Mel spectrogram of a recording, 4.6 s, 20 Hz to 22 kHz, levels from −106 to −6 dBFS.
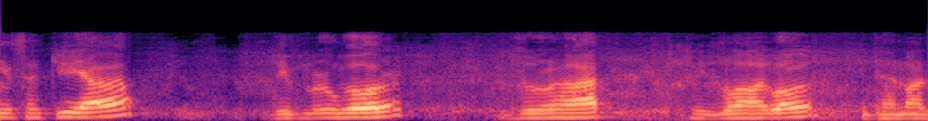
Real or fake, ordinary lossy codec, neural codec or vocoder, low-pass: fake; none; codec, 24 kHz, 1.5 kbps, HILCodec; 7.2 kHz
